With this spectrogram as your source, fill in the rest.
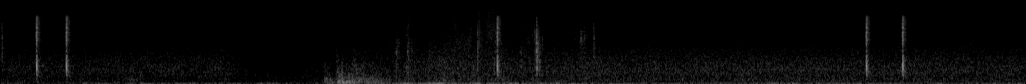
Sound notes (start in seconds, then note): none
